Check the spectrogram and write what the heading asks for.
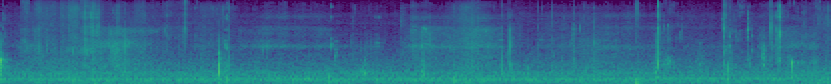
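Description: Faint crunch of a bite into a toasted-bread fried bologna sandwich, followed by quiet chewing with scattered small crunches and mouth clicks, a few more of them near the end.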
